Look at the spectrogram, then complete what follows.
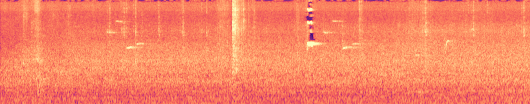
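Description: Steady outdoor background hiss with a few faint, short, high-pitched chirps, and one brief sharp high-pitched chirp about four and a half seconds in, the loudest sound.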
